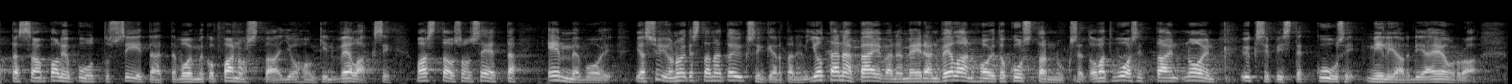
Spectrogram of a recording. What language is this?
Finnish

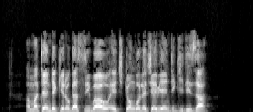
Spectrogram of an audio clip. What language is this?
Ganda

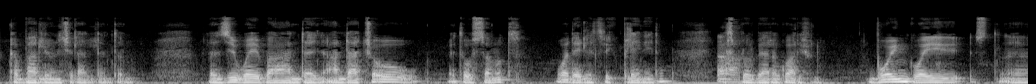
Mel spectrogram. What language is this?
Amharic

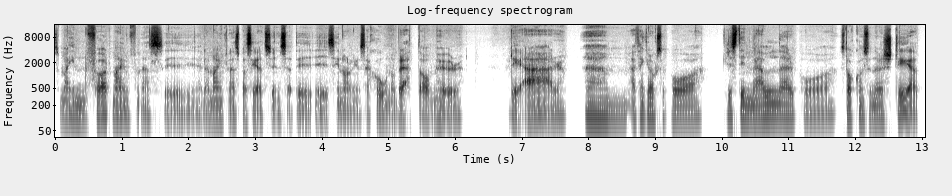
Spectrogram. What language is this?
Swedish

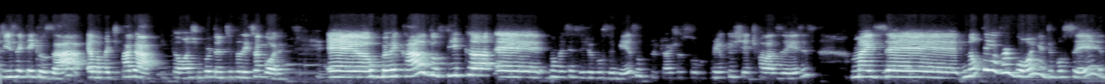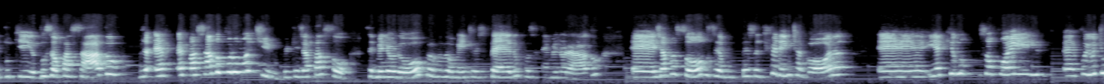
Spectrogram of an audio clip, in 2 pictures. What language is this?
Portuguese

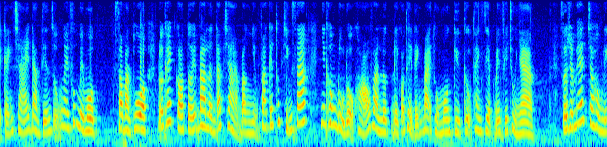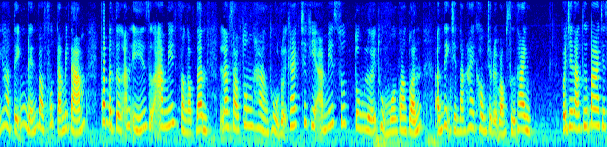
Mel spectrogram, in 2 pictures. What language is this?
Vietnamese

